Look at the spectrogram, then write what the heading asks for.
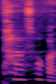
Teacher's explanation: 가 플러스 아에서 가아가 돼야 되는데 하나가 떨어져서 가가 된 겁니다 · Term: 모음 탈락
